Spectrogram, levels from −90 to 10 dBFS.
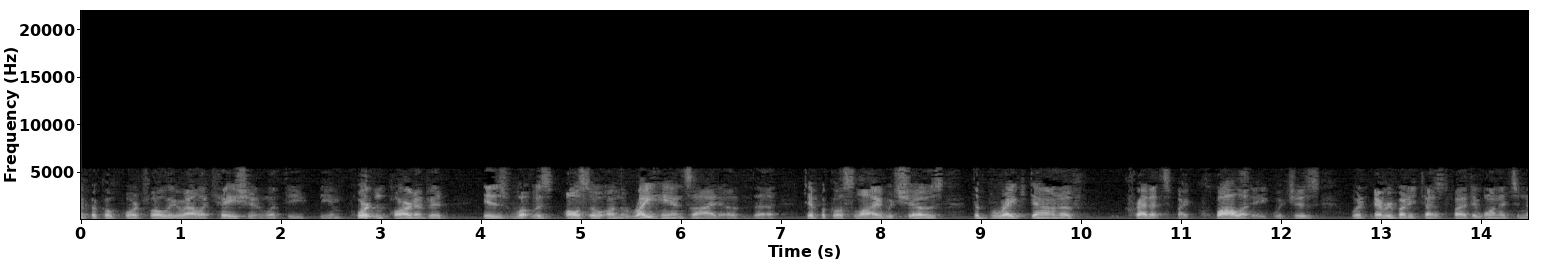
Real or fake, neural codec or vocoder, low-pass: real; none; 5.4 kHz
